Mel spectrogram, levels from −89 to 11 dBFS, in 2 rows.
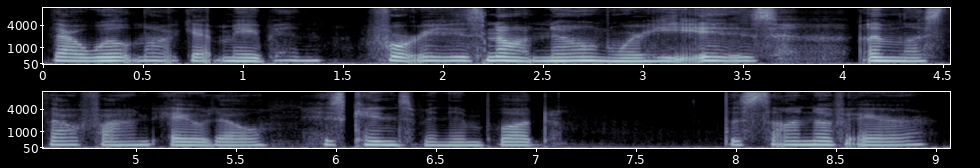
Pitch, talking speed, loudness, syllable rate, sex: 210 Hz, 165 wpm, -20 LUFS, 4.1 syllables/s, female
